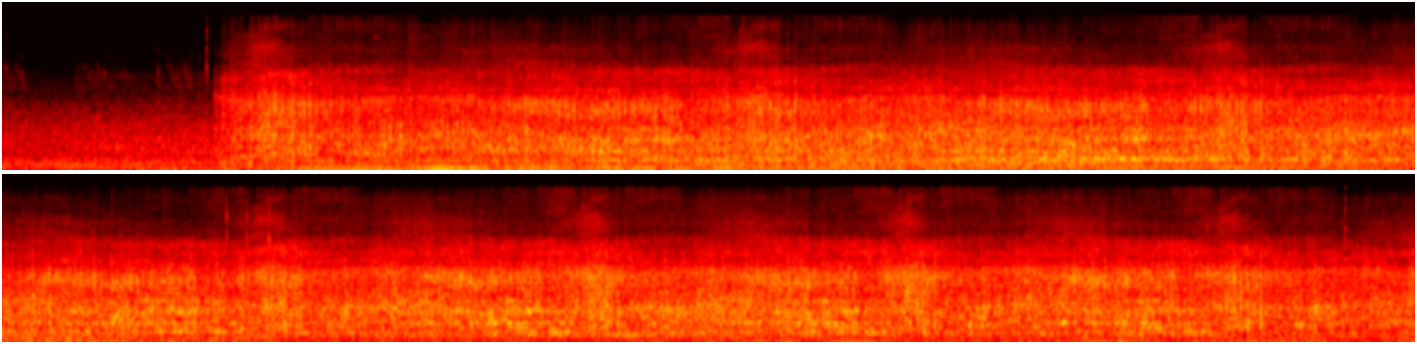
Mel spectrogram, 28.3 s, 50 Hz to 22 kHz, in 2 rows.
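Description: Lima H0-scale DB class 218 model diesel locomotive starting off about two seconds in, then running steadily round its oval of track: a steady electric-motor and gear whir with wheel rumble, with light clicks now and then.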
